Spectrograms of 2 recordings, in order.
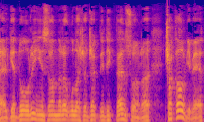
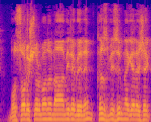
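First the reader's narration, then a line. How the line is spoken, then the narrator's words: Roared. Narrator (Turkish): diye kükredi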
